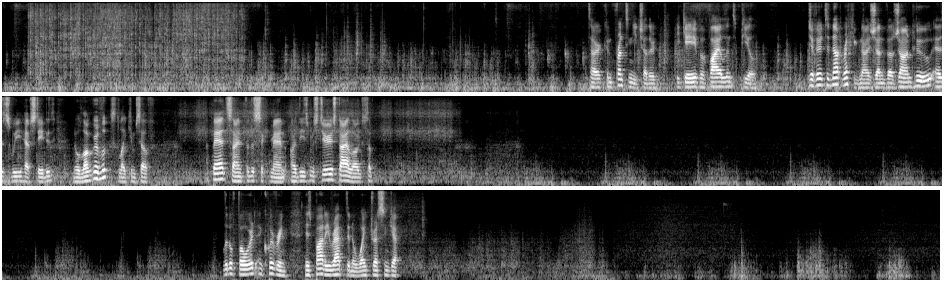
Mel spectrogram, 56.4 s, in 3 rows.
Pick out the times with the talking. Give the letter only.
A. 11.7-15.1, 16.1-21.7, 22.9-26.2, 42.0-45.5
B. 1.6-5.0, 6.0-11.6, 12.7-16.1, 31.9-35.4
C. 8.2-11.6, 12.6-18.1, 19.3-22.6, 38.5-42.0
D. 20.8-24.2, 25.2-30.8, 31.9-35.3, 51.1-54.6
A.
